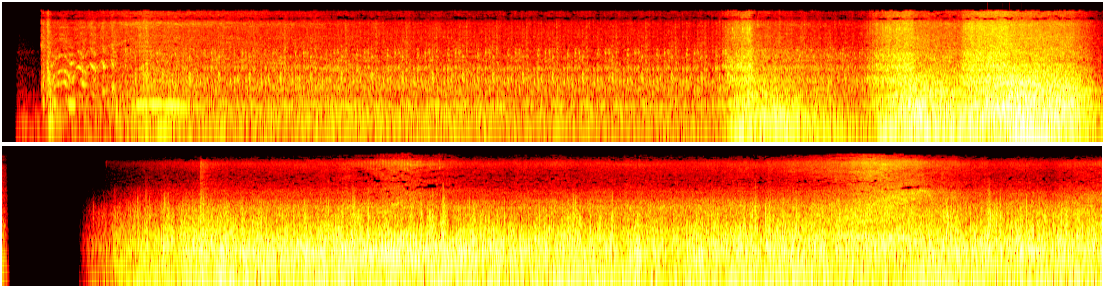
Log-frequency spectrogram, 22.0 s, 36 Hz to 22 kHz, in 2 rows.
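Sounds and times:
truck engine idling: 1.8 - 7.4.

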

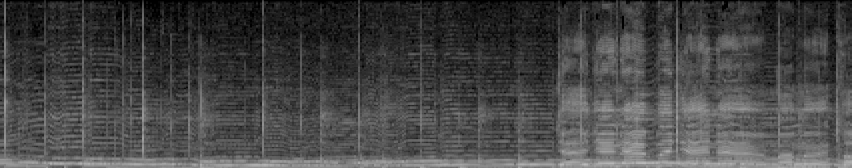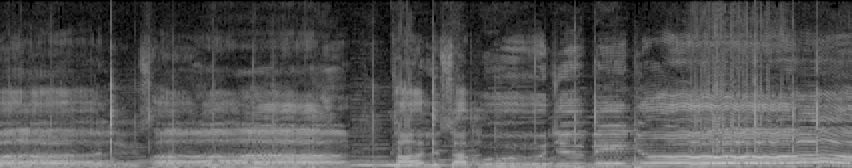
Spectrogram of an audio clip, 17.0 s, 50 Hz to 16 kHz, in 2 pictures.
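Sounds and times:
bowed string melody: 0.0 - 17.0
tabla strokes: 0.0 - 17.0
people singing: 7.9 - 17.0.

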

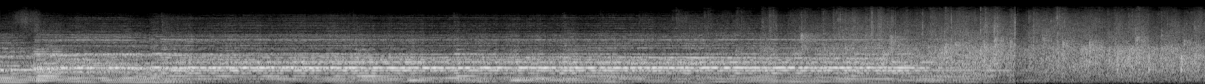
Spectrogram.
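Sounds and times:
choir singing a hymn: 0.0 - 10.3
applause: 7.1 - 12.0.

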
